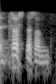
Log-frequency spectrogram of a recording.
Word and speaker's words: Traustason: Yeah, Traustason.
